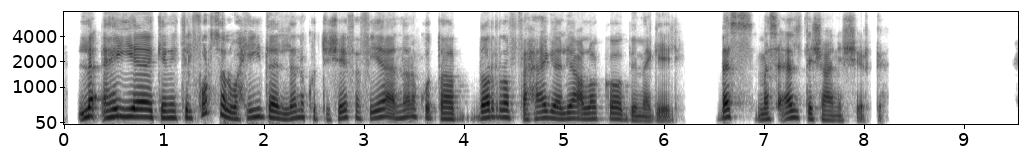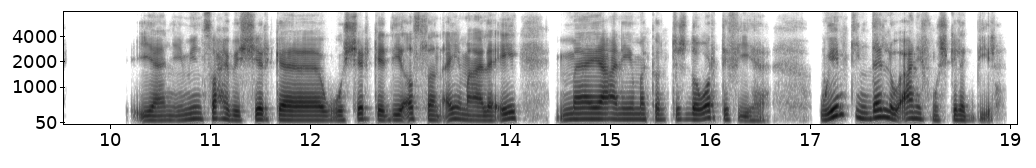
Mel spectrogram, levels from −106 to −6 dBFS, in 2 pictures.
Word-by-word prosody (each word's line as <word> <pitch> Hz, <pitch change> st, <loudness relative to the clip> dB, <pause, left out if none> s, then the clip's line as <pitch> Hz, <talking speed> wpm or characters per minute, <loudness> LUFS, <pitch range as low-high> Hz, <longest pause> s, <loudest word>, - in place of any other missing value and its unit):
لأ 225 Hz, -, +5 dB
هي 205 Hz, -1 st, +6 dB
كانت 180 Hz, -1 st, -1 dB
الفرصة 250 Hz, -, 0 dB
الوحيدة 185 Hz, +2 st, +2 dB
اللي 155 Hz, -1 st, +1 dB
أنا 185 Hz, +3 st, -2 dB
كنت 160 Hz, -, -12 dB
شايفها 175 Hz, +6 st, -2 dB
فيها، 175 Hz, +5 st, 0 dB
إن 170 Hz, -, -4 dB
أنا 105 Hz, -, -2 dB
كنت -, -, -5 dB
هاتدرب 180 Hz, +6 st, +2 dB
في 185 Hz, -7 st, -5 dB
حاجة 165 Hz, +3 st, 0 dB
ليها 160 Hz, +2 st, +1 dB
علاقة 150 Hz, 0 st, 0 dB
بمجالي، 110 Hz, -6 st, -6 dB, 0.3 s
بس -, -, +2 dB
ما 140 Hz, -, -1 dB
سألتش 150 Hz, -2 st, -1 dB
عن 120 Hz, -2 st, -3 dB
الشركة. 110 Hz, +1 st, -11 dB, 2.0 s
يعني 120 Hz, 0 st, -4 dB
مين 150 Hz, +3 st, -2 dB
صاحب 150 Hz, -3 st, -2 dB
الشركة 135 Hz, +3 st, +1 dB, 0.4 s
والشركة 125 Hz, +4 st, -1 dB
دي 130 Hz, +2 st, -1 dB
أصلًا 145 Hz, -5 st, -2 dB
قايمة 140 Hz, -3 st, -1 dB
على 115 Hz, 0 st, +1 dB
إيه، 155 Hz, +7 st, 0 dB, 0.4 s
ما 145 Hz, +2 st, +1 dB
يعني 145 Hz, -1 st, +2 dB
ما 140 Hz, 0 st, -2 dB
كنتش 140 Hz, 0 st, -7 dB
دوّرت 145 Hz, +3 st, +1 dB
فيها 110 Hz, -5 st, -9 dB, 0.5 s
ويمكن 190 Hz, -, +2 dB
ده 185 Hz, +4 st, +4 dB
اللي 195 Hz, -1 st, +3 dB
وقعني 160 Hz, -1 st, +1 dB
في 145 Hz, -4 st, -12 dB
مشكلة 125 Hz, +2 st, -3 dB
كبيرة. 120 Hz, -, -11 dB
150 Hz, 150 wpm, -23 LUFS, 130-175 Hz, 2.0 s, هي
